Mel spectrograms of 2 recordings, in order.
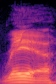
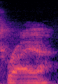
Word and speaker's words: Raya: my mind when uh i'm gonna mispronounce rare or is it ray or raya whatever um the the movie had no music to it yeah it's raya um yeah that was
